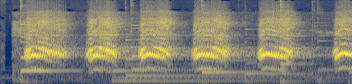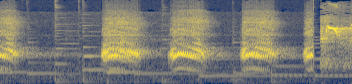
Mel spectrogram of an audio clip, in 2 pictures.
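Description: Crow cawing in a steady series of about ten short caws, roughly two a second, over background music with sustained notes.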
